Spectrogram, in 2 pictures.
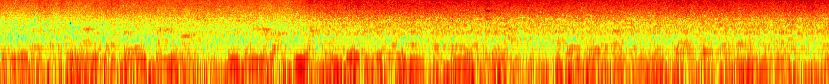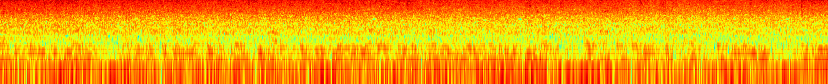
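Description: Sofrito frying in a pan on the stove, a steady sizzle that grows sharply louder about three seconds in and then holds. A low murmur of voice runs underneath.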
